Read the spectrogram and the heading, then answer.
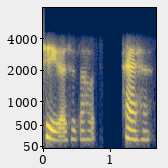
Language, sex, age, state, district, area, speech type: Bengali, female, 60+, West Bengal, Purulia, rural, conversation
